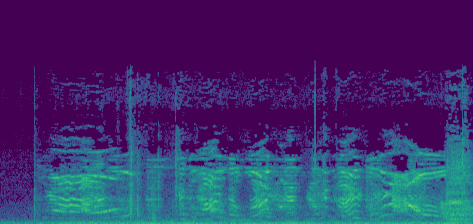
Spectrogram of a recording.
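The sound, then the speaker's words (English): A talking cat toothbrush toy, started by pushing its button to get children brushing, chatters in a squeaky, high-pitched cartoon voice, with bright sweeping tones running steadily for several seconds over faint background noise. “you push the button and it talks and gets your kids brushing.”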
